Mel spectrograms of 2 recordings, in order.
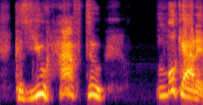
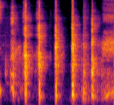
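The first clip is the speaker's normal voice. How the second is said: wheezy laugh; 4 dB quieter than usual. Real, not acted. Laughs about the sponsor.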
